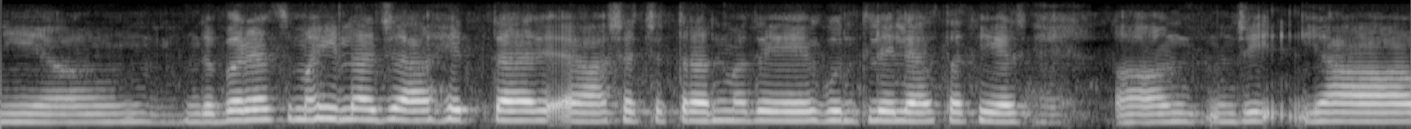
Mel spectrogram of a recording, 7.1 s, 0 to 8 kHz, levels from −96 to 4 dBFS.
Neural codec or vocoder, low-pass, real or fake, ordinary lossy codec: codec, 16 kHz, 4.8 kbps, FACodec; 7.2 kHz; fake; none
